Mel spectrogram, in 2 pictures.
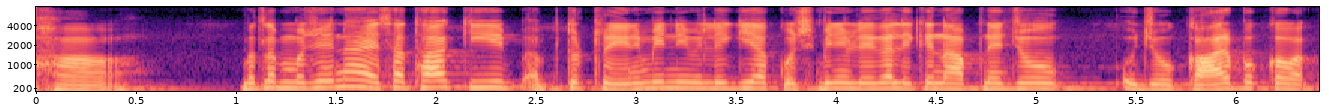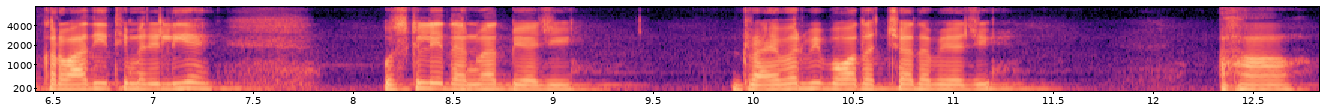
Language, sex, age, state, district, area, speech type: Hindi, male, 18-30, Madhya Pradesh, Jabalpur, rural, spontaneous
